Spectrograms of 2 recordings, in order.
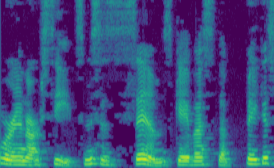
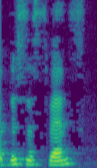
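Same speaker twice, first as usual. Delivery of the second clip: usual speaking voice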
